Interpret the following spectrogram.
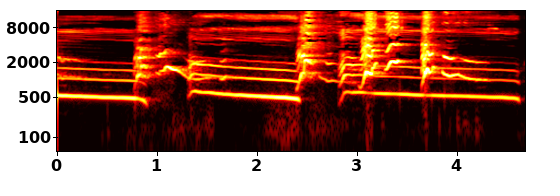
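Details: A Jackawawa dog howls in sustained level tones that sag slightly at the end, interrupted by sharp yelping breaks and brief rising squeals between the long notes.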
